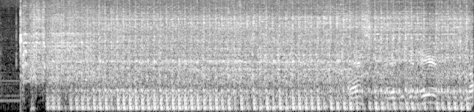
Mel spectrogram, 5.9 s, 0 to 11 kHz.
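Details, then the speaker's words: Honda Recon 250 (TRX250TE) after engine rebuild with a bored cylinder and fuel starvation fixed: catches on the starter and idles steady and quiet, no ticking or knocking. Slight smoke expected until residue burns off. "it's running quiet. This thing will smoke just a little bit."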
